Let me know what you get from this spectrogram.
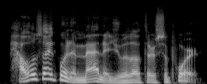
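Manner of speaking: plain reading voice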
